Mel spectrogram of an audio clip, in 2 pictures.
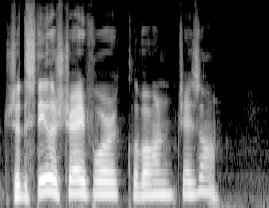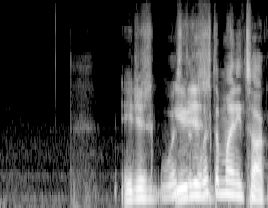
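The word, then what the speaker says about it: K'Lavon: How do you say his first name? It's like K. Levon, right? Clavon? Yeah. Clavon. Like Clavon Chason.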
